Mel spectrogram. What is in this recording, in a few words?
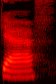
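"gaffe", English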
